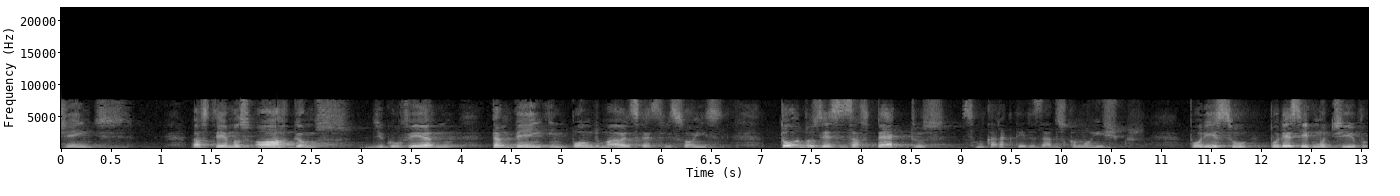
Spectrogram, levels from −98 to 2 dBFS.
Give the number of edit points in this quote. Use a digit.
0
